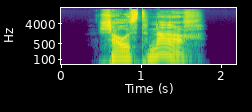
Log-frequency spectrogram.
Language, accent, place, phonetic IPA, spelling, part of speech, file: German, Germany, Berlin, [ˌʃaʊ̯st ˈnaːx], schaust nach, verb, De-schaust nach.ogg
- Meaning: second-person singular present of nachschauen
